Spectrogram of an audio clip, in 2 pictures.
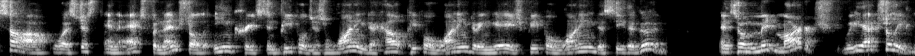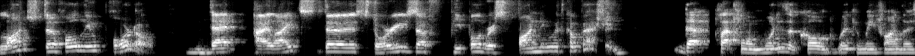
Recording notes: This chat was recorded live as a webinar for SOCAP, a global impact investment summit that takes place annually.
